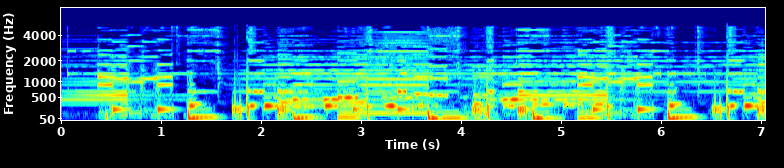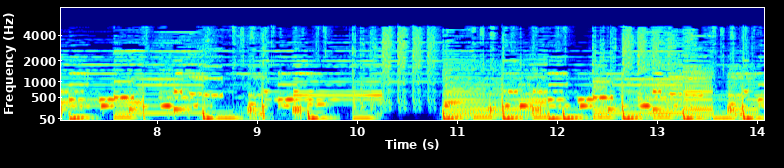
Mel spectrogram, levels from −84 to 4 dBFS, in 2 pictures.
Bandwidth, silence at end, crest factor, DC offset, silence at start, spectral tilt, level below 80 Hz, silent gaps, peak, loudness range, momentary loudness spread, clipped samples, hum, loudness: 5.4 kHz; 0 s; 14 dB; under 0.1%; 0 s; -12 dB/octave; -24 dBFS; none; -6 dBFS; 2 LU; 7 LU; under 0.1%; none; -20 LUFS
